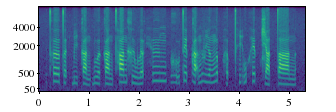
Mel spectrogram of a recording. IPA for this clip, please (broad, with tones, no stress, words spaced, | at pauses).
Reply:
t̪ʰəː˧t̪ə˨˩t̚ ɓi˨˩ka˧˩nɓu˨˩ə̯ ka˨˩nt̪ʰa˧n xɨ˨˩wlə̰ː˧˨j hɨ˧ŋ | ɣṵ˧˥t̪e˦˥p̚ɣa̰˧˥nvi˧ə̯ ŋə˦˥p̚hə˨˩p̚ t̪ʰḭ˧˥whe˦˥p̚t͡ɕa˨˩t̚ t̪a˨˩n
